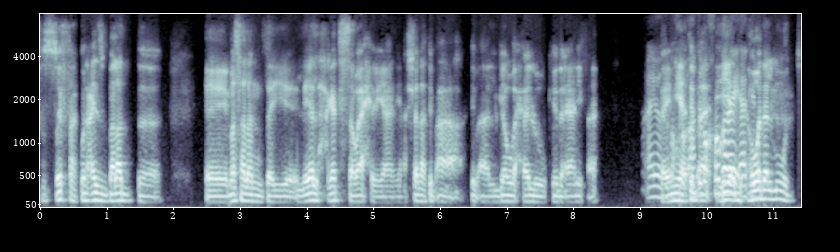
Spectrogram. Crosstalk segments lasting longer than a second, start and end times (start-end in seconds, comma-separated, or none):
9.3-10.9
